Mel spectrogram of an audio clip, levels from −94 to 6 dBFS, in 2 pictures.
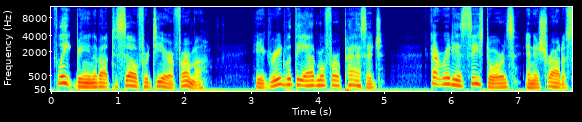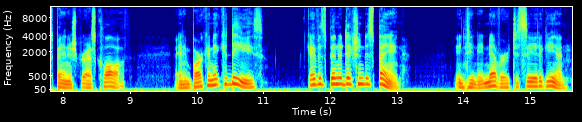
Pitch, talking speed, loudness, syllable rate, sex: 140 Hz, 165 wpm, -17 LUFS, 5.4 syllables/s, male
